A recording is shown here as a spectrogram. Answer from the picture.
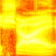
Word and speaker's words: Hai: it was it's Lady Shy and it's lady Q I should get it I should get a sign the X um h-a-i is pronounced the same way as s-h-a-r can we talk about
